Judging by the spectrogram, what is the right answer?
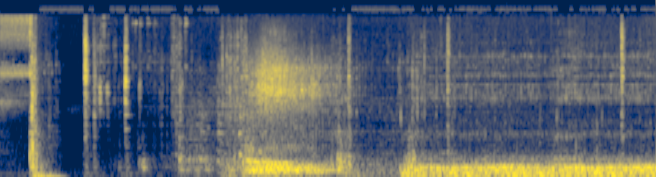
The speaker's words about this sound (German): Ist ja irre. Schnellstes Auto, das es zurzeit gibt in Israel.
